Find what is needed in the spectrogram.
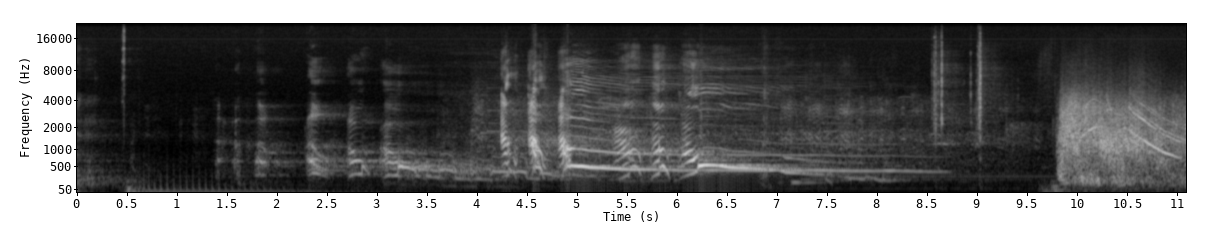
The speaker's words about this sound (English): That show always begins with that stupid coyote howl thing. But it's so cute how they effortlessly weave the stupid coyote howls into some unexpected situation.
